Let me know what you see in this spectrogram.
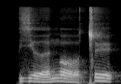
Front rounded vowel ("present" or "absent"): present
